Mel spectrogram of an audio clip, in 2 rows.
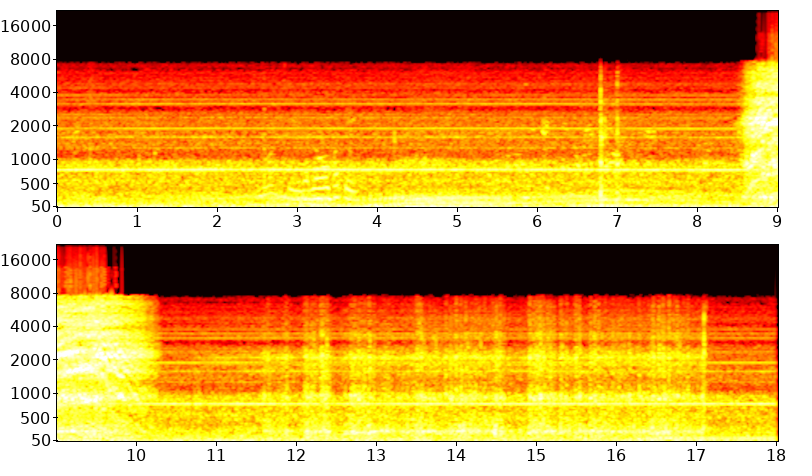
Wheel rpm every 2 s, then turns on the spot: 0, 0, 0, 0, 80, 0, 20, 20, 10.
12-18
